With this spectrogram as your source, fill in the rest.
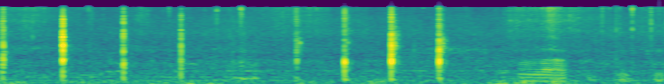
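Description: A hand pats a horse's neck with sharp slaps.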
